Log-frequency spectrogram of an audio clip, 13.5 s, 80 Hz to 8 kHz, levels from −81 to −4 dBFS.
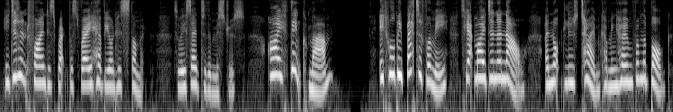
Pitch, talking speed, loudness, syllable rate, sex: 260 Hz, 175 wpm, -17 LUFS, 4.4 syllables/s, female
